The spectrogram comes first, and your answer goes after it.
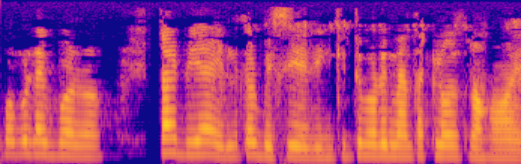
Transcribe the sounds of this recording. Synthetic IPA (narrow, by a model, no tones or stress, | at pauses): pɔbilajk̚bɔɹɔ | taɹbijaailɛtɔɹbesieɹiŋkintubaɹuimanɛtakloznɔɦɔj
